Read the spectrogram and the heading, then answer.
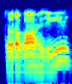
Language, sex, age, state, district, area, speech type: Odia, male, 18-30, Odisha, Nayagarh, rural, conversation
